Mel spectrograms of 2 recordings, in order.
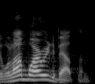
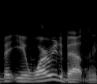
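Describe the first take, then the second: First: Higher, louder worried retort; raised, emphatic comeback; agitated insistence. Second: Said in the usual way. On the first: Retold or imitated. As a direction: imitate an upset neighbour insisting back. Neighbour's agitated insistence in reply.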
